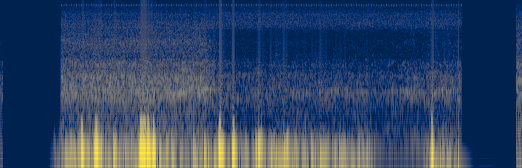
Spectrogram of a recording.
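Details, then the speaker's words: Hyperactive bowel sounds heard by stethoscope on the umbilical and iliac regions of the abdomen in diarrhea: frequent low gurgles and rumbles. "Hyper active vowel sound stethoscope से इस प्रकार का सुनाई पड़ता"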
